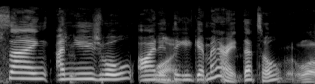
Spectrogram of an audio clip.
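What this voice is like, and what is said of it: Usual voice. Nothing is said of it.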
